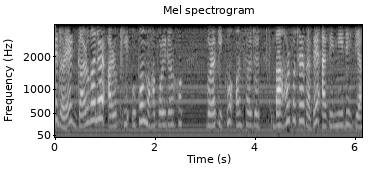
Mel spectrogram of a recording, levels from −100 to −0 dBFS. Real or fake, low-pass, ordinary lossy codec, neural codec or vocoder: real; 3.6 kHz; Opus, 64 kbps; none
